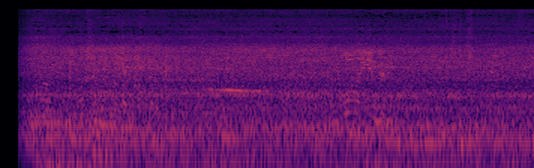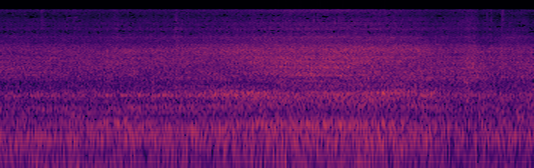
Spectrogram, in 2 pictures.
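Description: Steady low rumble and hiss inside an air-conditioned railway passenger coach, heard from within the carriage.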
